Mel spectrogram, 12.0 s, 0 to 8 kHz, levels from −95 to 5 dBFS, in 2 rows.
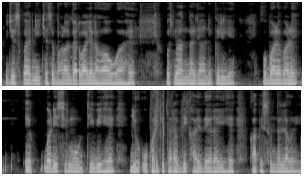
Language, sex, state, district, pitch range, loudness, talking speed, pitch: Hindi, male, Bihar, Saran, 115-120 Hz, -27 LUFS, 180 wpm, 115 Hz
